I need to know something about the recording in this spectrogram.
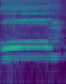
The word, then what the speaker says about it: ओम: और हम अगर व्याकरण के हिसाब से ओम का उच्चारण करना चाहें तो ओ का उच्चारण माँ की अपेक्षा 6 गुना अधिक होना चाहिए, क्योंकि जो प्लुत की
